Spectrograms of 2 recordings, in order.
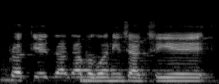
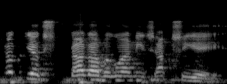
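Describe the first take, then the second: First: It is said flatly, without deep feeling. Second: It is said warmly, with deep heartfelt feeling. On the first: The speaker calls it wrong. "not like that" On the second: The speaker calls it right. "with full, uh, what do you say, that most hearty feelings"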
